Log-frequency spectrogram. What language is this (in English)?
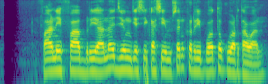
Sundanese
